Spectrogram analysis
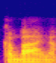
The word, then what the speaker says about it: Combina: I said, but let's take the T-I-O-N off and just leave C-O-M-B-I-N-A. Combiner. And pronounce it combiner.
